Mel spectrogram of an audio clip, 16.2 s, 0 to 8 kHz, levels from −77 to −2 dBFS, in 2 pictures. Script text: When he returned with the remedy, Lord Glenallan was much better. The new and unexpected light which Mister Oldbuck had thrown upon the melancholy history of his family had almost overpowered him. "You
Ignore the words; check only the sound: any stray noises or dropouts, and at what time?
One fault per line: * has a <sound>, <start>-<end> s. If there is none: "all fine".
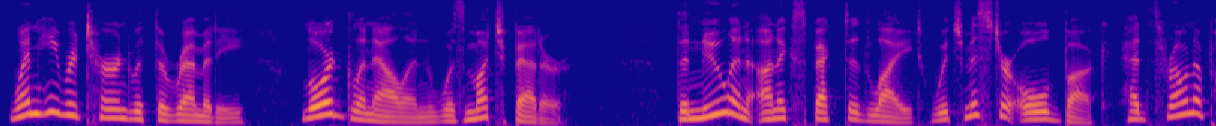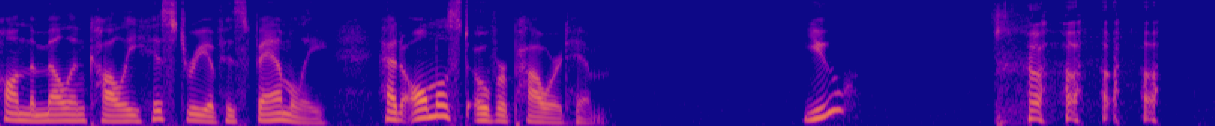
* has a laugh, 14.7-15.9 s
